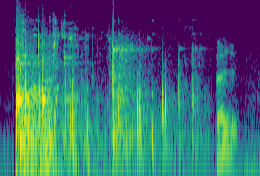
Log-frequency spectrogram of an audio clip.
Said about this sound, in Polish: I co pan zrobi z tym popiersiem? Rozbiję.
